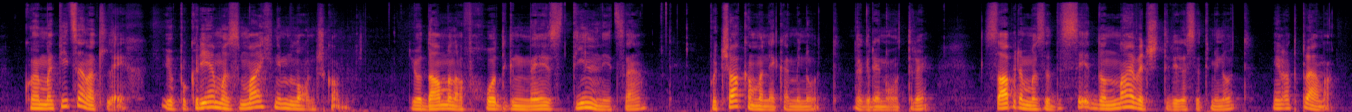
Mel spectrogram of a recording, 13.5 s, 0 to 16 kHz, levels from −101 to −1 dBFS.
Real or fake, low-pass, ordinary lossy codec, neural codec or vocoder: fake; 14.4 kHz; MP3, 96 kbps; vocoder, 44.1 kHz, 128 mel bands, Pupu-Vocoder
